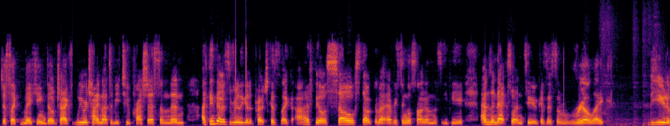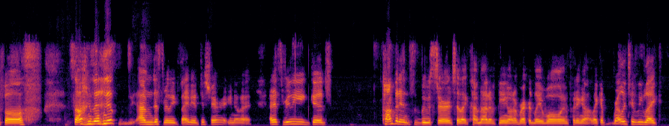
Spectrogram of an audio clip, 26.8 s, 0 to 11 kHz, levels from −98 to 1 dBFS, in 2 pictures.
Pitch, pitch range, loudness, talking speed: 165 Hz, 145-180 Hz, -24 LUFS, 185 wpm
